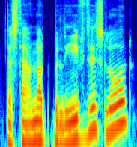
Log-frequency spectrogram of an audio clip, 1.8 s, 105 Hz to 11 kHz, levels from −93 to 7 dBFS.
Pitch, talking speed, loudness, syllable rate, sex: 140 Hz, 195 wpm, -14 LUFS, 5.3 syllables/s, male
